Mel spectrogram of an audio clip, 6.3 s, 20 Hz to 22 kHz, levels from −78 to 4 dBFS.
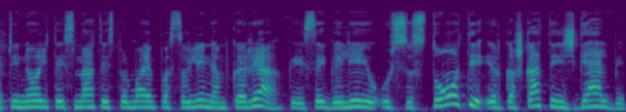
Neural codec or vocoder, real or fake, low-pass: none; real; 14.4 kHz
